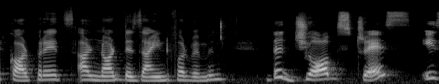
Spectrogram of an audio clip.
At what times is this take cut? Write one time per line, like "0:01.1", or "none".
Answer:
none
